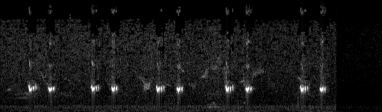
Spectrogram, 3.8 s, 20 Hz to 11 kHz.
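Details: Common quail calling at night, a recording used to lure quail for hunting: clear paired whistled notes, each pair repeated about every 0.65 seconds over a steady low hum.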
